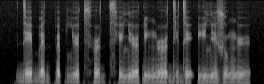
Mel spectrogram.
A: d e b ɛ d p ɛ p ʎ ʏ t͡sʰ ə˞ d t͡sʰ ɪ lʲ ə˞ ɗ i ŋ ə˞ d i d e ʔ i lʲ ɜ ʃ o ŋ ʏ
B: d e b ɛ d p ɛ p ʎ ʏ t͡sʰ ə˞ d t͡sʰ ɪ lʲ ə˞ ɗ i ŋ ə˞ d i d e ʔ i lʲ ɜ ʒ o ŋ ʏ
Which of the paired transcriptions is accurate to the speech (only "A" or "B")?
B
